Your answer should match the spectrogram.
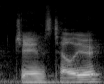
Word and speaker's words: James Tellier: James Tellier, JAMESTELLIER.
